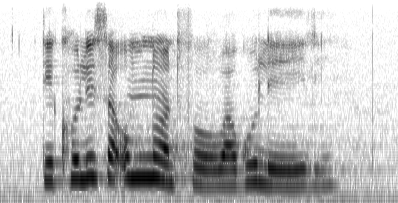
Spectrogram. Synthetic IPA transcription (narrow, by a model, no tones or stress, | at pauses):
tʼikʰolisaʔum̩nɔtʰɔwak̬uleːli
